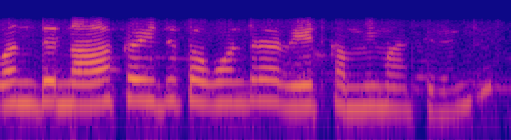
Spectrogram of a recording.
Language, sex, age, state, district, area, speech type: Kannada, female, 18-30, Karnataka, Gadag, urban, conversation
